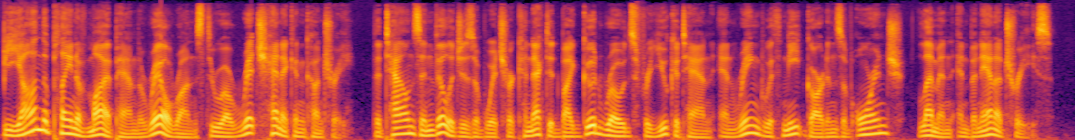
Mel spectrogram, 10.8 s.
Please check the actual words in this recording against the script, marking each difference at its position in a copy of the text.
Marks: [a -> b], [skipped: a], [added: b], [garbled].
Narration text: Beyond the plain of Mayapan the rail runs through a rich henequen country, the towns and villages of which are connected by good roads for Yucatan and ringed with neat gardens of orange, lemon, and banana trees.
Beyond the plain of Mayapan the rail runs through a rich henequen country, the towns and villages of which are connected by good roads for Yucatan and ringed with neat gardens of orange, lemon, and banana trees.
